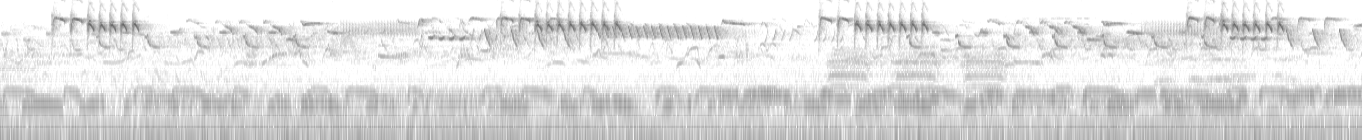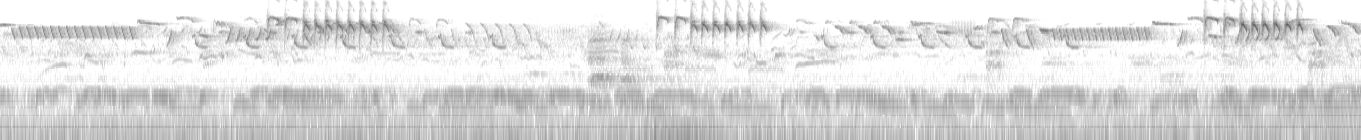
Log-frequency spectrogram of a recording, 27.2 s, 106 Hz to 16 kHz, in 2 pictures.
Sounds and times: blackbird 0.0 - 27.2
pheasant 0.0 - 27.2
crow 5.4 - 27.2

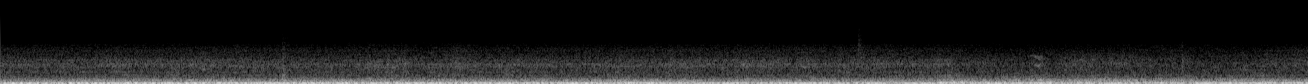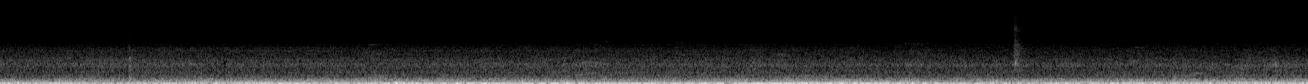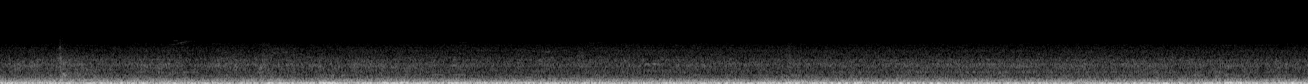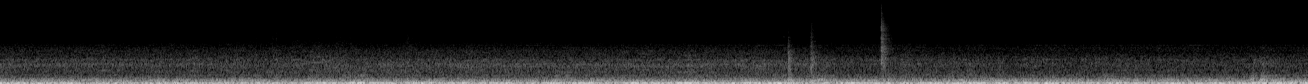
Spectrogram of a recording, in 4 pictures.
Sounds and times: passengers leaving the train 0.0 - 52.3
train sounds 40.8 - 49.0

